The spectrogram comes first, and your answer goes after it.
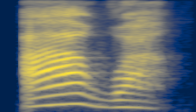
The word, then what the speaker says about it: agua: La sílaba que remarcamos es la primera, agua, por lo que en singular es el agua.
